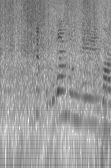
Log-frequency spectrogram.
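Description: A young woman calls out nearby.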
